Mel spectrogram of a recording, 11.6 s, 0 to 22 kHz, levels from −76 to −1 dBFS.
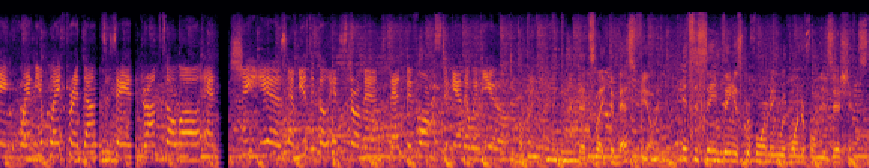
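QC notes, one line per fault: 0.85–1.83 s and 2.45–3.07 s, repeated stalls (stutter): packets kept arriving late or slower than playback, so the jitter buffer ran dry five times in each run. Each time the receiver stretched out the last sound until data resumed, filling 191 ms and 183 ms (longest waits 80 ms and 145 ms). That covers 20% and 29% of each span. Nothing is lost, but the audio drags and hitches repeatedly.
9.04–10.70 s, jitter buffer speed-up: the buffer had built up more audio than its target, so the receiver trimmed it back by cutting many short pitch-period-length pieces in succession, around 70 ms in total. Playback runs at 104% speed with pitch unchanged, a small push forward that stays just under the point where audio typically starts to sound hurried.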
